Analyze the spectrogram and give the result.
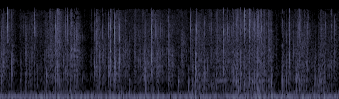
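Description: A clear plastic bag full of cotton rounds is crinkled and squeezed with the fingers close to the ear. A steady stream of dense, bright crinkling and crackling runs throughout, over a low, constant hum.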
